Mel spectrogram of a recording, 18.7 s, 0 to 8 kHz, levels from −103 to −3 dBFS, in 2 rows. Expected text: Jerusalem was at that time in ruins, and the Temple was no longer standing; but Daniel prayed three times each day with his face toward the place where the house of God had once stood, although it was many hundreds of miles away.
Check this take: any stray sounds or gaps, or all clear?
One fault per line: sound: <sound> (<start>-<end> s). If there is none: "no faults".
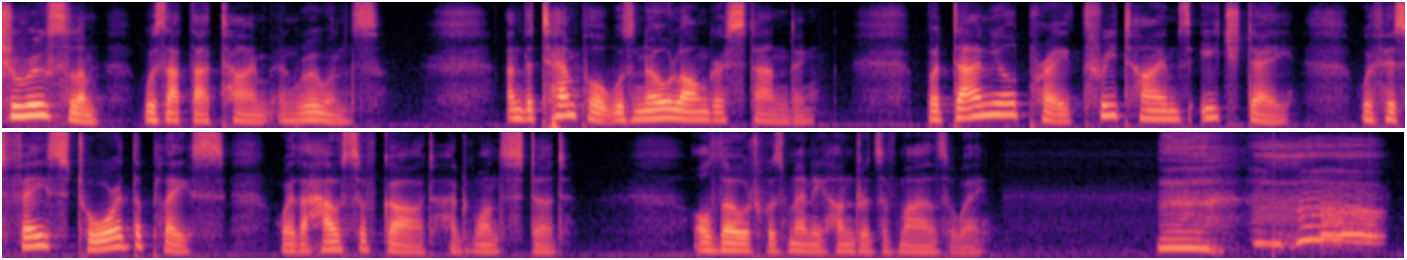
sound: sigh (17.1-18.6 s)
